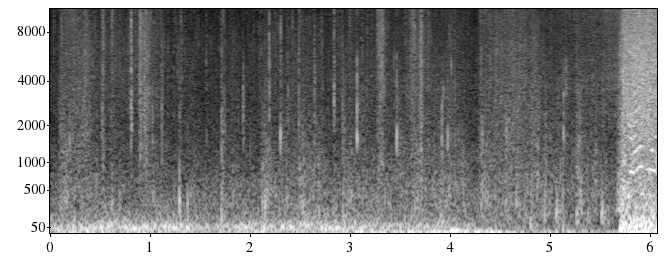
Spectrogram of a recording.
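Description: Footsteps crunch quickly over gravel and leaves.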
